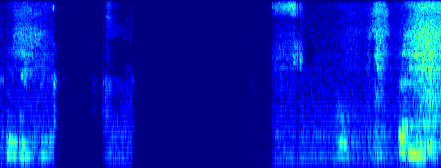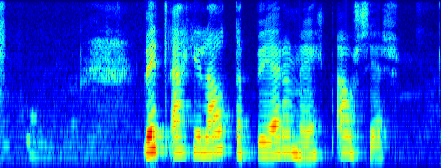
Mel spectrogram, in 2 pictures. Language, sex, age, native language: Icelandic, female, 11, Icelandic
